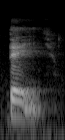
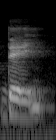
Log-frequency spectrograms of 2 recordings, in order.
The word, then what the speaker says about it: dig: Dig. And then we just connect the two into one word with a lot of unstressed syllables before we come to the final one, day.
